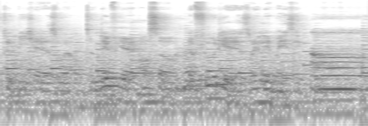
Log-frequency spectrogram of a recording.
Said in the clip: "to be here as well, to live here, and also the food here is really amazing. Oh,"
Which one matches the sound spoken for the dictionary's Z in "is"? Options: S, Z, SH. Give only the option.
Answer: Z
